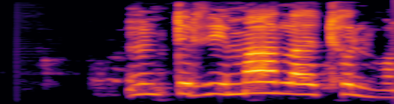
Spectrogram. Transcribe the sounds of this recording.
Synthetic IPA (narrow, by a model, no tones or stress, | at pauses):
ʏnt̪ɪɾ̥θimaːlaðɪt̪ʰœlva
